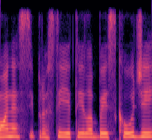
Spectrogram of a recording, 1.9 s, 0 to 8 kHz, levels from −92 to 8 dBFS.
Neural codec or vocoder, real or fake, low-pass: autoencoder, 48 kHz, 128 numbers a frame, DAC-VAE, trained on Japanese speech; fake; 7.2 kHz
